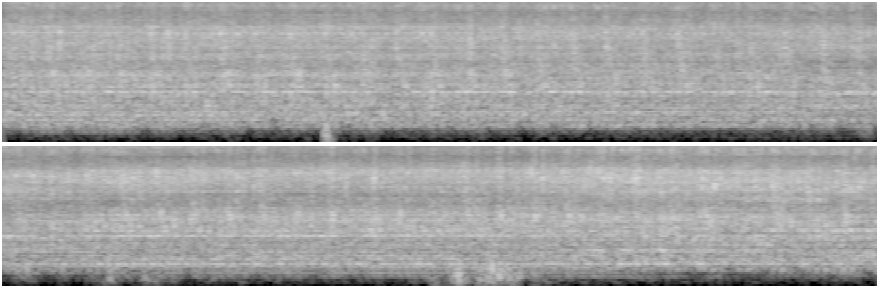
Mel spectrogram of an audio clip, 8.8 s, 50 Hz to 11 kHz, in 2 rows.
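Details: 2005 Toyota RAV4 after running about 10 minutes, warm idle: a steady, uneven light rattle and ticking over a hissy background; moving the camera around did not reveal any particular area; unexplained engine noise when warm.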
